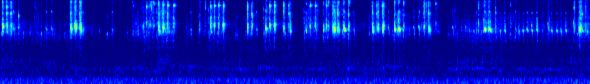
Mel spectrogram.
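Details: Crickets heard live, sounding in rapid high-pitched chirping bursts that come in clusters with brief pauses between them, over a soft low hum.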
